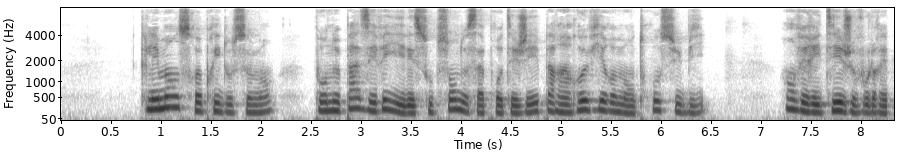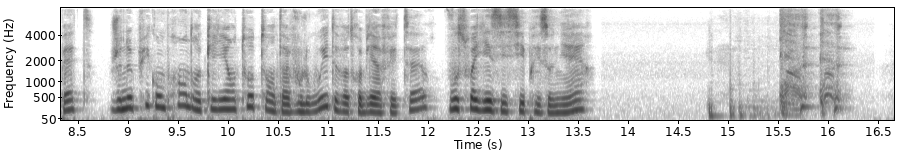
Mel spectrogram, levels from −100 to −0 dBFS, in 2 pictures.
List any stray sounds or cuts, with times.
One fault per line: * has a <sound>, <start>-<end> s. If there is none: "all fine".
* has a cough, 14.8-16.3 s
